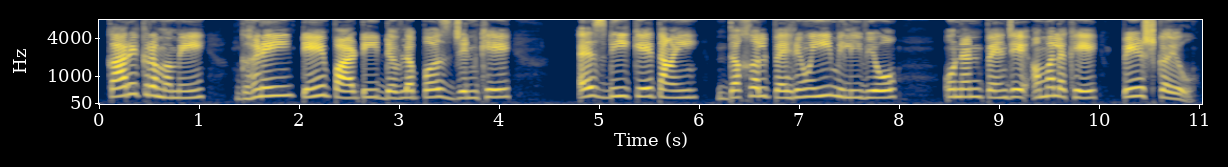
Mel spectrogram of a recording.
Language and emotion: Sindhi, neutral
